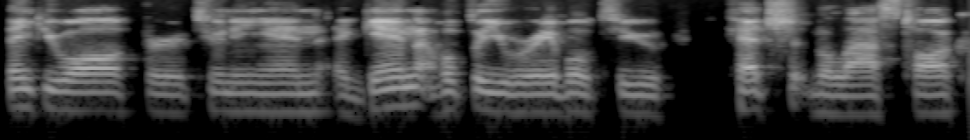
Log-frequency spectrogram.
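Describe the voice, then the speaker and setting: A man's voice: lowish voice, no room sound. A man moderating a panel discussion, introducing guests in an upbeat, scripted way.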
